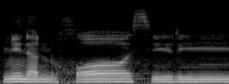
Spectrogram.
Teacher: منل اینجا خا، حرف خا، این حرف فتحه داره بعدش الف هست بعد صدای آ میگیره و چون خا یکی از اون 8 حرف هست که پر خوانده میشه، همزه و صاد و ضاد و تا و ذا و غین و قاف و خا و را، خا پر خوانده میشه دهان به سمت بالا باز میشه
